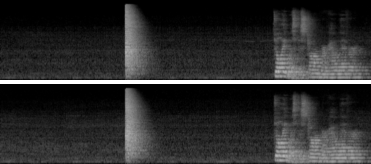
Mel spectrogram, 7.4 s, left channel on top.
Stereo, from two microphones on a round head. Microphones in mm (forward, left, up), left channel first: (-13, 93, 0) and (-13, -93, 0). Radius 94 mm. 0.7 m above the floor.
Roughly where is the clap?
Left.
